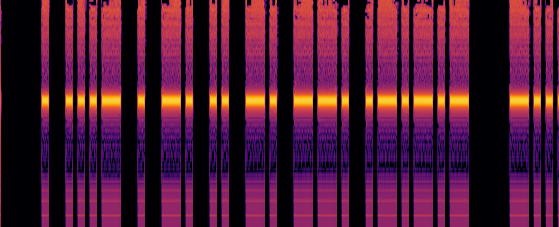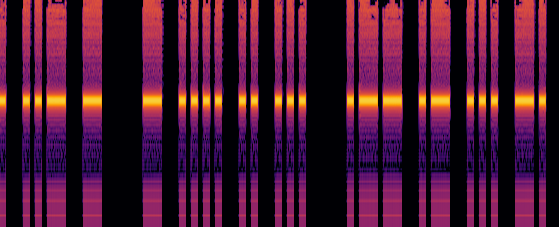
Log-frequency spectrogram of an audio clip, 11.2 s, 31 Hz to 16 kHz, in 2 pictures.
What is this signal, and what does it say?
Morse code, heard as a keyed tone, about 20 wpm, 1000 Hz. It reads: EVENING. BUT THIS WASN
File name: qotdfiles / 20wpm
